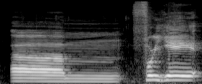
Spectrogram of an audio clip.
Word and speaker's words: Fourier: Fourier? Yeah, that's how you pronounce it, yeah.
